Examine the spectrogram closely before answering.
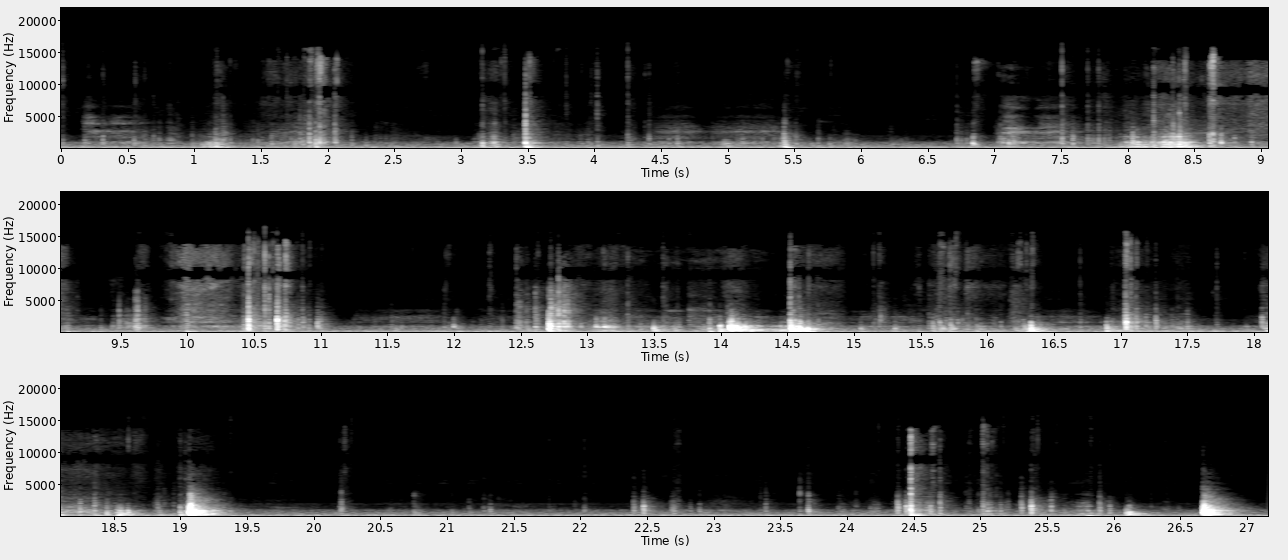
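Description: Small plastic parts click and rattle against a helmet close by.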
